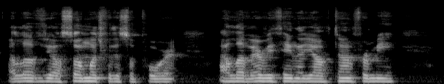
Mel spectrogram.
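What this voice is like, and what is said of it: Sick voice, fading and flat. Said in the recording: “I know I don't sound very excited ... I just got like a little sick. My voice is going out a little bit”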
